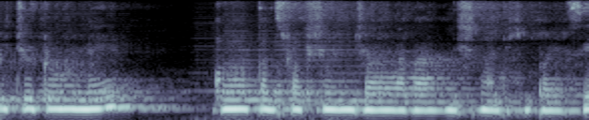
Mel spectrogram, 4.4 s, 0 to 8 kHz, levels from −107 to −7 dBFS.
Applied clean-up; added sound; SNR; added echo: neural separator model SepFormer DNS4.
